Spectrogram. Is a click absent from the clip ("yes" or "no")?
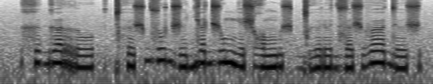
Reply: no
